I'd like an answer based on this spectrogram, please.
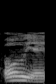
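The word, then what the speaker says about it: Ouya: Well, the first ever Android-powered console, I believe it's pronounced Oye, will be available to own in the U.S.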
